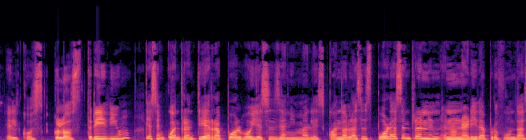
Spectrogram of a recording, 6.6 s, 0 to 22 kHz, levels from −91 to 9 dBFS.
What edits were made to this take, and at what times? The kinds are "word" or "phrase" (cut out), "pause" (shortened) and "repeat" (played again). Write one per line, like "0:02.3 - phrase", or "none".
0:01.8 - word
